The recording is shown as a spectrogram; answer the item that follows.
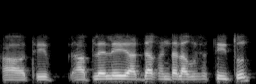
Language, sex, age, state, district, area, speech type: Marathi, male, 18-30, Maharashtra, Amravati, urban, conversation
